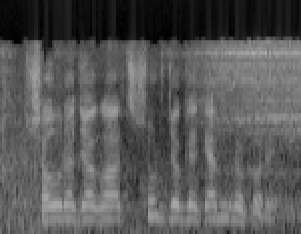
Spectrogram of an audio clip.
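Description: A man speaking: only speech, with a brief hiss-like sound just at the start.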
